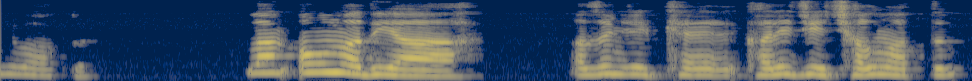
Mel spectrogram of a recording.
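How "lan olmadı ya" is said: loud annoyed outburst; loud exasperated yell; frustrated shout. Real, not acted. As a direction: bark it at the screen in disbelief. Frustrated at a miss.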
